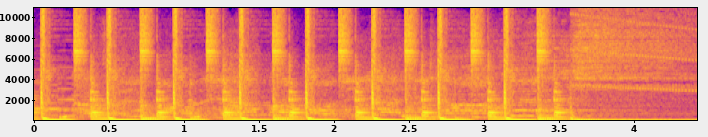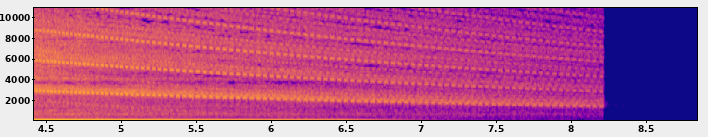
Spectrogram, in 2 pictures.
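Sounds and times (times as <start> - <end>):
full dholki mix: 0.0 - 5.6.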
